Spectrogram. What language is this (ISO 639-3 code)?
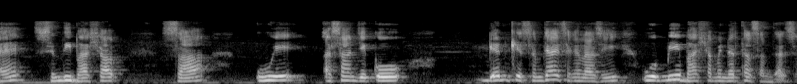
snd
